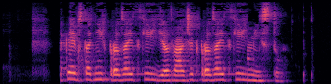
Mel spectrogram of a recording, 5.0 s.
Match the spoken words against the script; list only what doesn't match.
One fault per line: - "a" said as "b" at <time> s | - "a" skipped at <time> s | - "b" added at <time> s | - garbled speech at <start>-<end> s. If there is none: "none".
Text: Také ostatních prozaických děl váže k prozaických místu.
none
